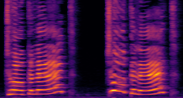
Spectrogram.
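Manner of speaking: high, drawn-out vendor's cry; booming. A narrator's reading. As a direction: boom it out slowly from a market stall. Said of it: "Carlotta boomed from the stall".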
